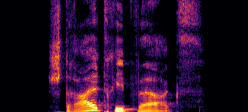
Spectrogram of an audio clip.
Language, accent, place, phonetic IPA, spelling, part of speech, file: German, Germany, Berlin, [ˈʃtʁaːltʁiːpˌvɛʁks], Strahltriebwerks, noun, De-Strahltriebwerks.ogg
- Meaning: genitive singular of Strahltriebwerk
